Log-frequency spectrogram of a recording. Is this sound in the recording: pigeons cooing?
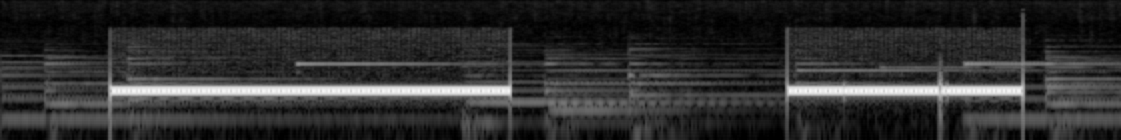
no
